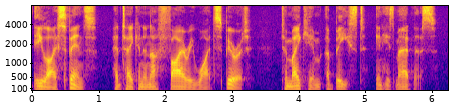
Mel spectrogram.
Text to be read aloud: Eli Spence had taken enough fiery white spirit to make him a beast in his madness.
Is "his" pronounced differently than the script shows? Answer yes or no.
no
